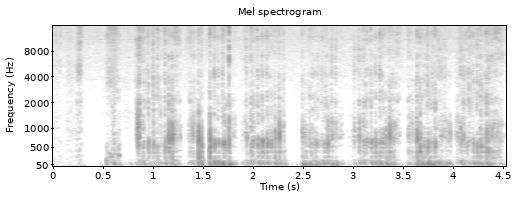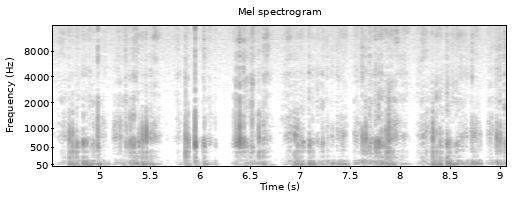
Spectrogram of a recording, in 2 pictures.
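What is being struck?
Cotton fabric cap with embroidery.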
